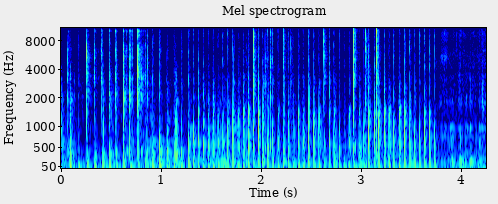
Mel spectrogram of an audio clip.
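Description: Green kinetic sand balls in a tall clear glass mug are crushed and packed down with a black tamper tool while a gloved hand holds the glass. A rapid, dense stream of bright, crisp crackling and crunching clicks fills most of the clip, with a few sharper snaps standing out. The crunching stops near the end, leaving a soft, quiet hiss.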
